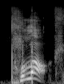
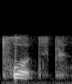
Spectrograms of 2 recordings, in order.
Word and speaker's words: Płock: Paul is a new caller from Plock in Poland. Good morning. Good morning. It's pronounced Płock.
